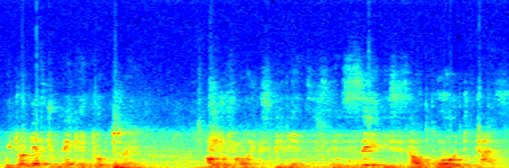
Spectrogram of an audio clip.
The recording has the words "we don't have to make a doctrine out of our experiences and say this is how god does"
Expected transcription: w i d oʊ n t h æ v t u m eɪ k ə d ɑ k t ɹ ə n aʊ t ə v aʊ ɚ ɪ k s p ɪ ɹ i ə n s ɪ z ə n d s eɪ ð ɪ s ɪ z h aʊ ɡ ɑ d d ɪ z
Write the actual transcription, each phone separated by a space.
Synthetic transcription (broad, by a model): w i d oʊ n t h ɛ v t u m eɪ k ə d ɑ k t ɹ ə aʊ t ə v aʊ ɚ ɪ k s p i ɹ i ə n s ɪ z ə n d s eɪ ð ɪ s ɪ z h aʊ ɡ ɑ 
